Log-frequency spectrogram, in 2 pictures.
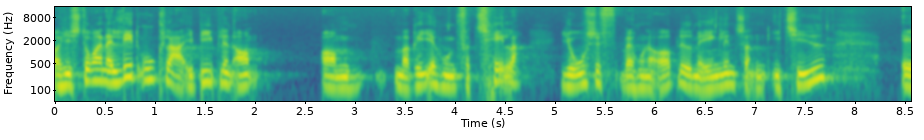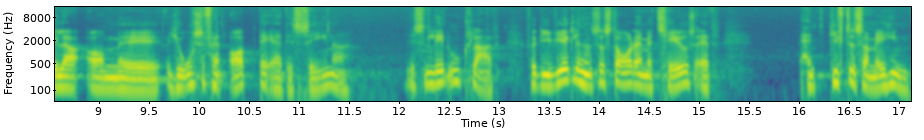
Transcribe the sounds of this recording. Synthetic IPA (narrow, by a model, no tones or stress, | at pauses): ʔɒ̽ɦisd̥o̝ɐ̰jənæɐle̝d̥ukʰlɑ̰̈ːʔib̥ḭːb̥lənʔɒ̽m | ʔɒ̽mːɑ̈ʁḭːæɦunfɒ̽t͡sʰel̰ɐ | jo̝ːsefʋæɦunhɑ̈ʔɒ̽b̥le̝̰ːʊð̩ˠmeeŋlənsɒ̽nn̩it͡sʰiːðˠ | elɐʔɒ̽møjo̝ːsefhænɒ̽b̥̚d̥ɛ̰ːɐd̥e̝se̝ːnɐː | d̥e̝æsɒ̽n̩le̝d̥ukʰlɑ̰̈ːd̥ | fɒd̥ḭːiʋiɐɡ̥lihe̝ð̰ˠn̩sɒ̽sd̥ɒ̰ːɾɑ̈imæt͡sʰeʊsæd̥ | hænɡ̥ifd̥əð̞̩ˠsɑ̈ɪmeɦe̝nə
